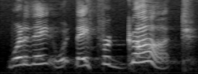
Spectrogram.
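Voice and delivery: slow, stretched-out disbelief; slow, disbelieving emphasis; incredulous. Real, not acted. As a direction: drag it out in amazement. Incredulous at the spies.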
